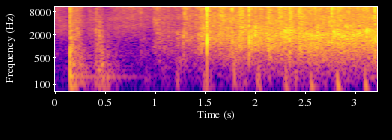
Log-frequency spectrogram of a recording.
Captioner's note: audience applauds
